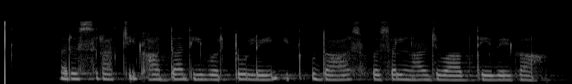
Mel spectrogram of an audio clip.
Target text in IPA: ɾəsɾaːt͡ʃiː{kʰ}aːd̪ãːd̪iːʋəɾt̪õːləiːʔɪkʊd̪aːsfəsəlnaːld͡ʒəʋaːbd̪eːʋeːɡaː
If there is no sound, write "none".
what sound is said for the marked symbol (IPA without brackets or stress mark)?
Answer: kʰ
